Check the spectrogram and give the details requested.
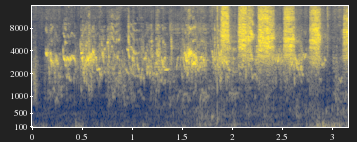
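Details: Colony of budgerigars with a breeding pair, soft warbling chatter at first, then a run of loud, harsh squawking chirps repeated about four times a second toward the end.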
